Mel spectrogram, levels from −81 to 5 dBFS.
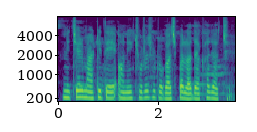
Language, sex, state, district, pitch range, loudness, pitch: Bengali, female, West Bengal, Cooch Behar, 190-220 Hz, -15 LUFS, 205 Hz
